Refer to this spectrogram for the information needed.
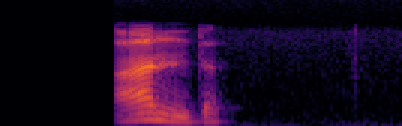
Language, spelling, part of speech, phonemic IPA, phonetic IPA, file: Pashto, اند, noun, /and/, [än̪d̪], And-Pashto.ogg
- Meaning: view, thought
